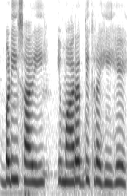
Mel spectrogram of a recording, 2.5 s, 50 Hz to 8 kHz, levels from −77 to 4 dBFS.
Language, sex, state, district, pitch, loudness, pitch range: Hindi, female, Madhya Pradesh, Bhopal, 270 Hz, -16 LUFS, 265-290 Hz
